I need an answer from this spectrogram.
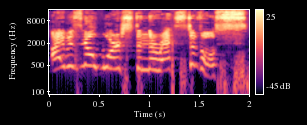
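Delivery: high, fast, indignant. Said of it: "so indignant".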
